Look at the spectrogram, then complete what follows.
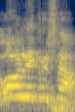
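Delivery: very loud, shrill, furious outburst. Retelling how he threw the deities away, imitating an angry fit. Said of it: "he suddenly went into a fit and he said".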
